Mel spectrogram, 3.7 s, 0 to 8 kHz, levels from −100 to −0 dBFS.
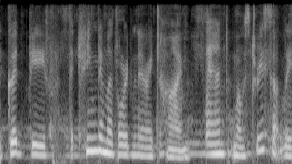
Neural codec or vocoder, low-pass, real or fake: codec, 24 kHz, 1.5 kbps, HILCodec; 7.2 kHz; fake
